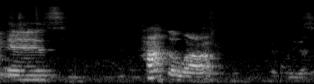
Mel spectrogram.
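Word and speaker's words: Hachaliah: family background, except that his father's name is Hakala. I believe that's how you pronounce it. Right? Nehemiah's father's name, Hakala? Hakaliah? Hakaliah.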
